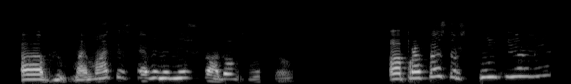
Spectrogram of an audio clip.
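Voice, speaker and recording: A woman talks at a moderate pace with long, frequent pauses and big swings in loudness, in a dry, close sound with no echo. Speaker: instructor. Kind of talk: lecture. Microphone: distorted, muffled PC mic.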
